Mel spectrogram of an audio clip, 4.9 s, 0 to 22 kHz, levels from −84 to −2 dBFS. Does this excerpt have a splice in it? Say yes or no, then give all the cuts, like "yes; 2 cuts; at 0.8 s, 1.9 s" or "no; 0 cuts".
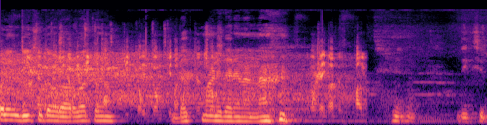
yes; 1 cut; at 3.8 s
